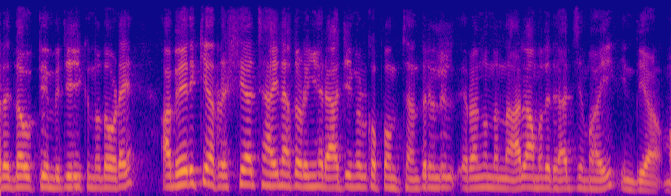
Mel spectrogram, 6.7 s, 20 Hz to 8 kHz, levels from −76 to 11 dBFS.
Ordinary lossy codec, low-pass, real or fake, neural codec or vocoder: Opus, 32 kbps; 7.2 kHz; fake; codec, 16 kHz, 0.8 kbps, ZipCodec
